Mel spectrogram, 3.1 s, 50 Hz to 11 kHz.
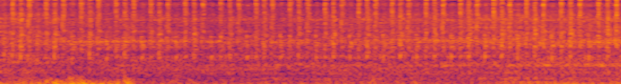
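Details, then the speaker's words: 1974 Ford Courier, 56,000 miles, Hitachi carburetor, factory electric fuel pump, cold start needing choke: low lumpy slightly uneven idle with irregular pulses, not running perfect. "probably not running perfect like I said these Hitachi carbs a lot of people replace them with a Weber"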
